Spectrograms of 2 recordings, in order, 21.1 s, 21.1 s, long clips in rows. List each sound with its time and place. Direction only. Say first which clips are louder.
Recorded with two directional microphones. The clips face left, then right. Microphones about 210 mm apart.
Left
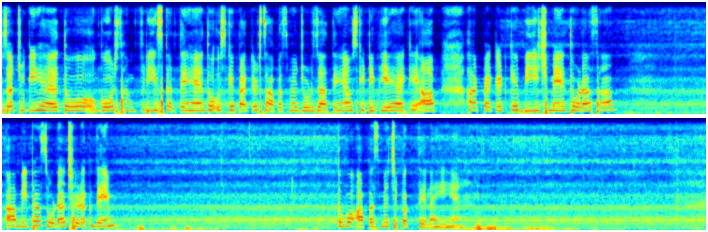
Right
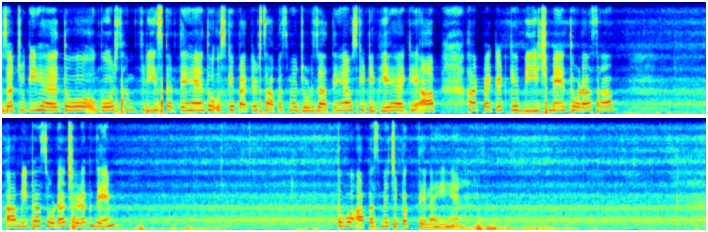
0.0 s speech: right 3 dB; 40° right (ahead or behind)
10.6 s speech: right 2 dB; 40° right (ahead or behind)
15.6 s speech: right 3 dB; 40° right (ahead or behind)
